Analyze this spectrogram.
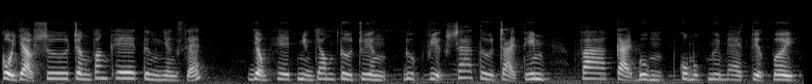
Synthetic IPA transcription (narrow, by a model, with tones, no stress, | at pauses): ko˧˦zaː˧˦wsɨ˧t͡ɕə˨˩nva˧ŋxe˧t̪ɨ˨˩ŋɲə̰˧˨nsɛ˦˥t̚ | zə˧˦wŋ͡mhe˨˩t̚ɲɨ̰˧˥ŋzɔ˨˩wŋ͡mt̪ɨ̰˧˨t͡ɕwi˨˩ənɗɨ˨˩ək̚vi˨˩ət̚z̥aː˧t̪ɨ˨˩t͡ɕaː˧˩jt̪i˧m | vaː˨˩kaː˧˦jɓʊ˧˨ŋ͡mku˧˩əmo˨˩t̚ŋɨ˨˩əjmɛ̰˧˨t̪wi˨˦˥ət̚vəː˨˩j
